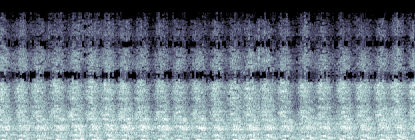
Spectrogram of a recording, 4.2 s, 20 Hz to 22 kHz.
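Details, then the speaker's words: 1990 Ford F-250 7.3 IDI diesel, first start in 3 years on a cold February morning after glow plug cycling and fuel bleeding: steady cranking with even compression pulses that never fires; weak battery and air in fuel suspected. "Nope. All right, we're gonna let this battery charge overnight, get real hot, and then we're gonna do some more bleeding in the morning."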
